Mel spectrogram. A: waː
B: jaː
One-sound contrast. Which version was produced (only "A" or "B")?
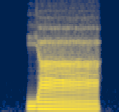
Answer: B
